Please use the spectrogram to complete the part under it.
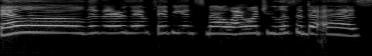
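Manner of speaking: play-acted shrill protesting yell, very high, drawn-out "no". Recapping a story where two people are grabbed and pulled away: retelling a yell. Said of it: "they're both like yelling like".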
